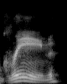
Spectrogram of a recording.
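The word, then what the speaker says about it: Gruene: there's a there's a city called green but it's spelled g-u-e-r-n-e or so you're like gurney no no green trust me on this and then there's there's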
